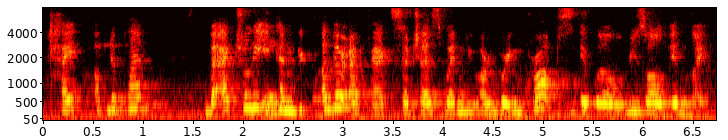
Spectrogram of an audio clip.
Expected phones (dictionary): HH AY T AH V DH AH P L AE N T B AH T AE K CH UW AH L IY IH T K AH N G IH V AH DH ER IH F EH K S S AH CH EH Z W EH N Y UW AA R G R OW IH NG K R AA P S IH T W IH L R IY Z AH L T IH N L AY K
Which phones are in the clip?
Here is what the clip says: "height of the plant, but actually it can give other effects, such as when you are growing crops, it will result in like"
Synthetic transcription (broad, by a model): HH AY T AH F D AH P L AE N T B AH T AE K CH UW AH L IY IH T K AH N G IH V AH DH ER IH F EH K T S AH CH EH S W EH N Y UW AA R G OW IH NG K R AA P S IH T W IH L R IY Z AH L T IH N L AY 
